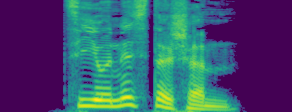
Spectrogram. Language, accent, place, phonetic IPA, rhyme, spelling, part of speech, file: German, Germany, Berlin, [t͡sioˈnɪstɪʃm̩], -ɪstɪʃm̩, zionistischem, adjective, De-zionistischem.ogg
- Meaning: strong dative masculine/neuter singular of zionistisch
